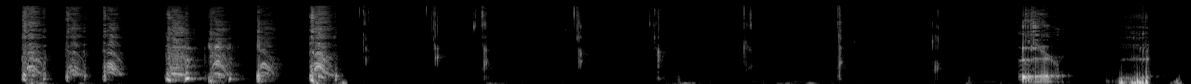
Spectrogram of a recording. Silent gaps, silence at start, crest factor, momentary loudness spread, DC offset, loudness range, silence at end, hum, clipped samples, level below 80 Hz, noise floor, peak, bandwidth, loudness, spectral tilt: 10.94-10.98 s; 0.2 s; 28 dB; 24 LU; under 0.1%; 21 LU; 0.1 s; none; under 0.1%; -40 dBFS; -81 dBFS; -2 dBFS; 16.5 kHz; -27 LUFS; -5.5 dB/octave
